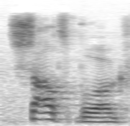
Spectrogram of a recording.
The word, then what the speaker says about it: Salzburg: Salzburg, for example. In German, you don't put in a T. The Z is pronounced TZ. Salzburg is S-A-L-Z-B-U-R-G, not S-A-L-T-Z-B-U-R-G.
